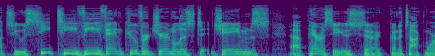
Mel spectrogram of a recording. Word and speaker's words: Paracy: Pariseau.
